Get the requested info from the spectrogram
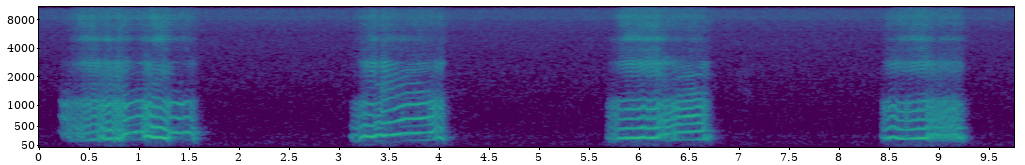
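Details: Pet cat snoring in its sleep: four drawn-out, slightly whistling wheezy breaths, each over a second long, coming about every three seconds in a quiet room.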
